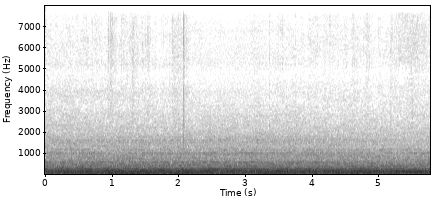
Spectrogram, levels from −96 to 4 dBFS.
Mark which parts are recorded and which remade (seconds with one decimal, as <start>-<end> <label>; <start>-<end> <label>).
0.0-2.2 recorded; 2.2-3.5 remade; 3.5-5.8 recorded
